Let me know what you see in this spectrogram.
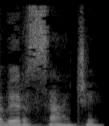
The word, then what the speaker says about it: Versace: Il gruppo prenderà il nome di Capri Holding Limited, ma attenzione, come ha ricordato tempo fa Donatella sul profilo Instagram della pagina, questo nome si pronuncia Versace.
